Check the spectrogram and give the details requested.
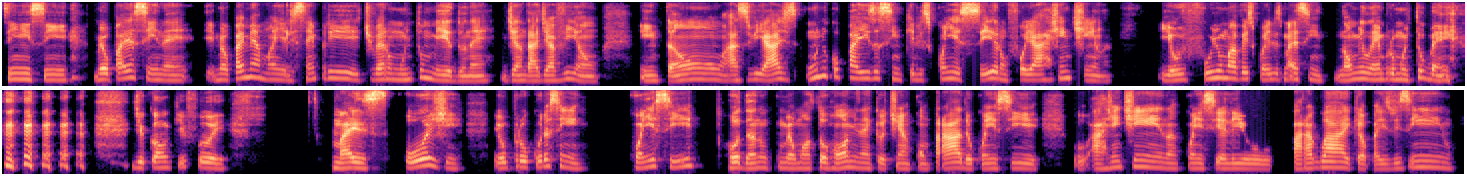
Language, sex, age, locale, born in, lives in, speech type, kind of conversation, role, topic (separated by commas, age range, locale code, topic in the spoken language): Portuguese, male, 25-29, pt-BR, Brazil, Spain, conversation, podcast, guest, O que significa ser um viajante respeitoso para você?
